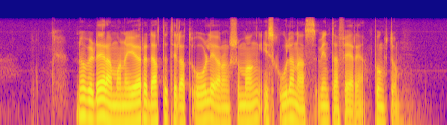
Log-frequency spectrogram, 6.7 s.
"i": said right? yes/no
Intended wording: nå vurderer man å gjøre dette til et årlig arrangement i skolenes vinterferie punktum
yes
